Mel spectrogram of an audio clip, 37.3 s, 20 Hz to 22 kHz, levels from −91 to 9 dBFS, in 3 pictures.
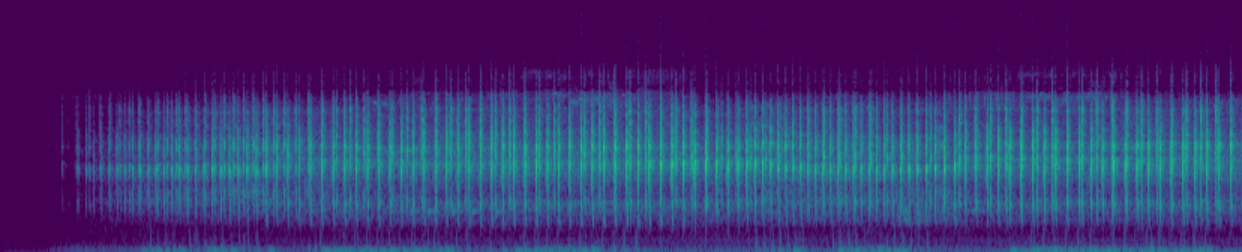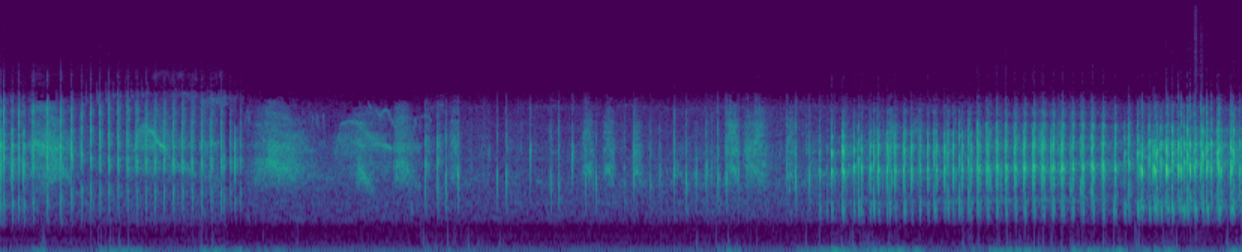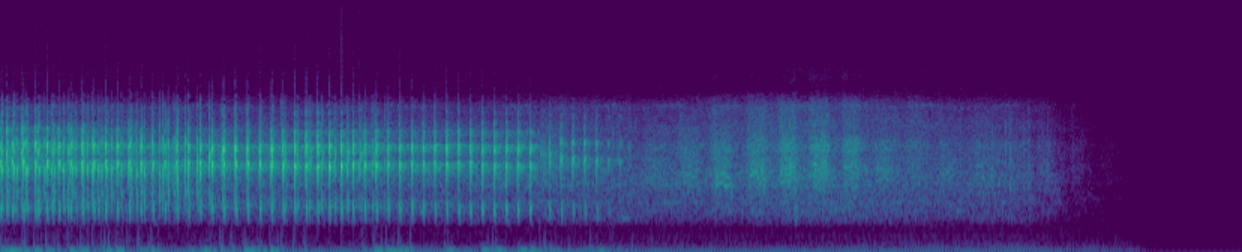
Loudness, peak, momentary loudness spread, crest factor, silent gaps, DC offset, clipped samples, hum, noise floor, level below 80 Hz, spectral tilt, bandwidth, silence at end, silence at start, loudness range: -24 LUFS; -2 dBFS; 19 LU; 26 dB; none; under 0.1%; under 0.1%; none; -89 dBFS; -58 dBFS; 1 dB/octave; 9.2 kHz; 2.3 s; 1.35 s; 17 LU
